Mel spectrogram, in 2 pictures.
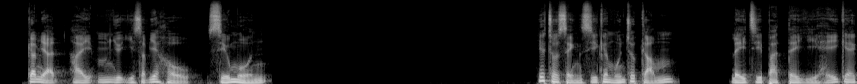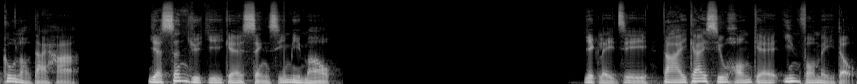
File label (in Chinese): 粤语; 小满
